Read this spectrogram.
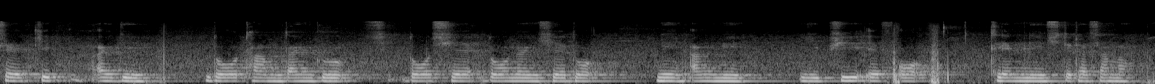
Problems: none marked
